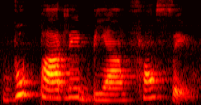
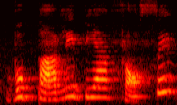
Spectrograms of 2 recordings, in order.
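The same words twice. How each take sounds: First: Said in the usual way. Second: "Vous parlez bien français?" rising on français as a question; questioning intonation. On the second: Shown as a demonstration. Teacher turns the second sentence into a question, rising on "français". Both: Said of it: "change your tone and put a question mark".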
